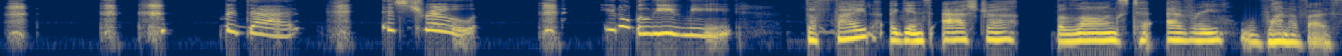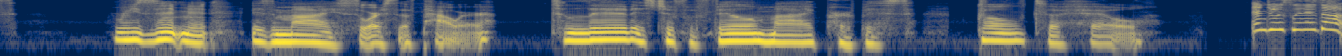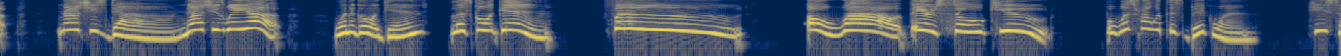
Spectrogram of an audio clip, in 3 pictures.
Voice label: character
